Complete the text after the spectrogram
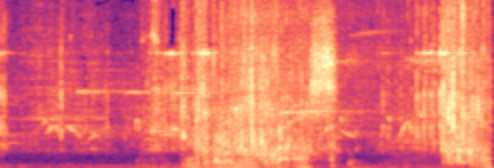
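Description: A paddle splashes and swishes through water close by.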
